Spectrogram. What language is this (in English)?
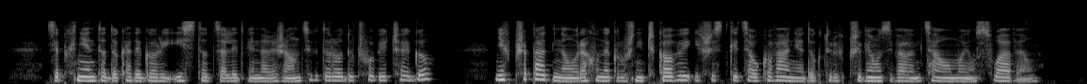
Polish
